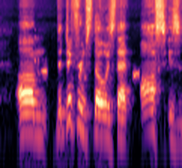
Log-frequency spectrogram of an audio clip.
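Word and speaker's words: Ōs: the other is spelled OSS. They both have the same sound. It's os.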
